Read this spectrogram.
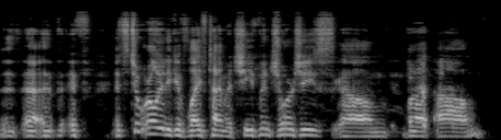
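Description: A man's voice: medium pitch, moderate pace, no echo. A man hosting a podcast in casual chat, rambling and often interrupting himself mid-sentence. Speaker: podcast host.

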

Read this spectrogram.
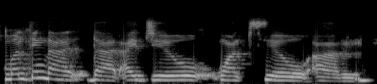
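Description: A young woman with a raspy, hoarse voice from a chest cold, sharing her story as an interview guest in a halting, earnest way with many fillers. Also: mid-range voice, highs cut off, crowd noise. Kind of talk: personal testimony in a podcast interview.

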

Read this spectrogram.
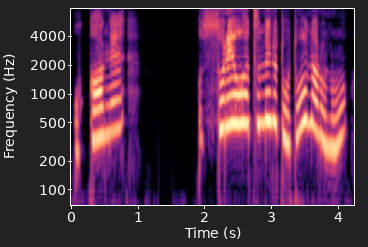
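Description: A small girl in an audio drama, her voice extremely high and childlike. She is earnest and full of curiosity, speaking in simple, eager phrases. The sound is dry and close. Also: expressive, takes it slowly, a bit bright, no echo, exaggerated voice. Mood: curious, puzzled. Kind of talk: Japanese audio drama acting.

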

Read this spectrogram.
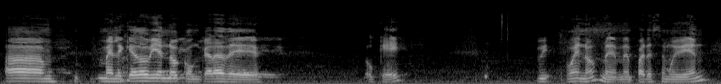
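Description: Bright-voiced man playing a tabletop game. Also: medium pitch, slow pace, long pauses, a little hiss or hum. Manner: hesitant, repeats words. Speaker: player. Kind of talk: casual play chat.

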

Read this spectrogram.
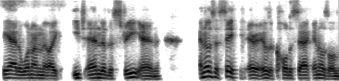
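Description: A young man tells stories in a loose, rambling way, leaning on "like" and "literally". His voice is middle-pitched and recorded dry and close. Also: fast talker, dry recording, poor audio. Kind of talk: casual chat.

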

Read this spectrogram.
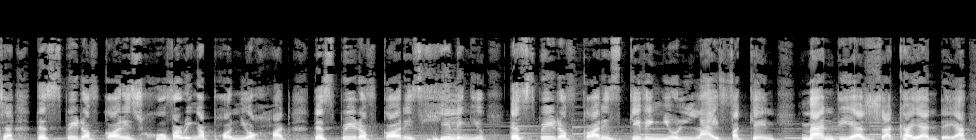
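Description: A woman preacher delivering a charismatic sermon and prayer, exhorting with insistent short repeated phrases and breaking into tongues. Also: a little high.

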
